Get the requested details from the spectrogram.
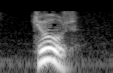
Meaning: water
- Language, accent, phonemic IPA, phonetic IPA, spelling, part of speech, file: Armenian, Eastern Armenian, /d͡ʒuɾ/, [d͡ʒuɾ], ջուր, noun, Hy-ջուր.ogg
